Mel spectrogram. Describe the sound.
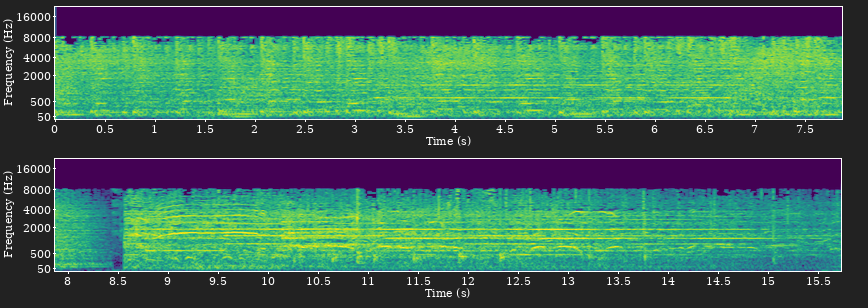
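A large crowd roars at anti-American protests, a dense wall of shouting and chanting voices that runs continuously and loudly, broken only by a brief drop just past halfway.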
